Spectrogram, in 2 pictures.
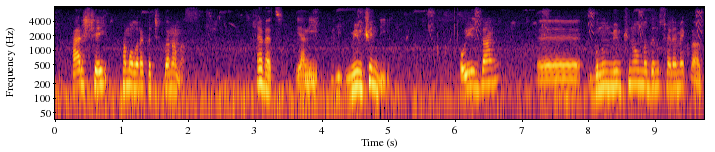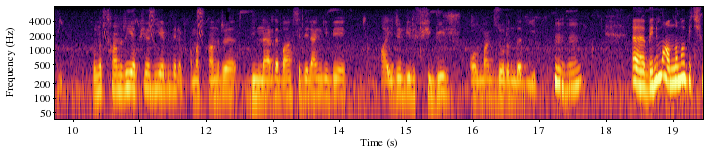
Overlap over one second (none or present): none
